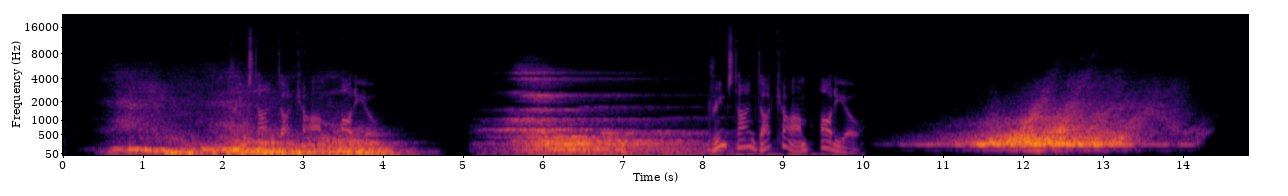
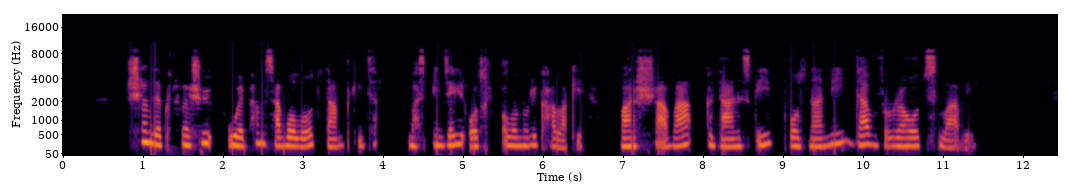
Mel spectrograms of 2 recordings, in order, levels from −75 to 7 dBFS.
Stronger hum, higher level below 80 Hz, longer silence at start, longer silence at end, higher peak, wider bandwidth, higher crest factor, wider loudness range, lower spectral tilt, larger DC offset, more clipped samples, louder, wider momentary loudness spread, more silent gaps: neither; first, -32 dBFS vs -56 dBFS; second, 0.55 s vs 0.8 s; second, 0.6 s vs 1.05 s; second, -6 dBFS vs -2 dBFS; first, 12.5 kHz vs 9.6 kHz; about the same, 16 dB vs 20 dB; first, 13 LU vs 4 LU; first, -8 dB/octave vs -4 dB/octave; neither; neither; about the same, -22 LUFS vs -21 LUFS; first, 21 LU vs 11 LU; second, 4.95-4.99 s vs 4.11-4.31 s, 6.80-6.92 s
